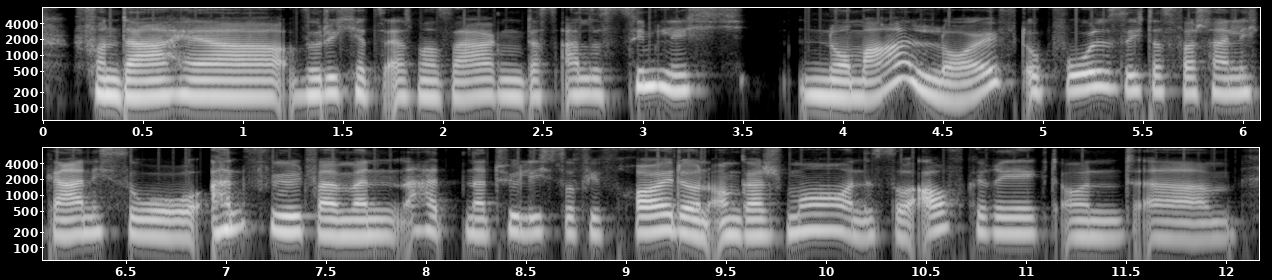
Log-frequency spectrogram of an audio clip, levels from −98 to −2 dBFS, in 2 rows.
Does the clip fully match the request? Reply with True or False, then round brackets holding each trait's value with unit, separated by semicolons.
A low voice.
False (180 Hz)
